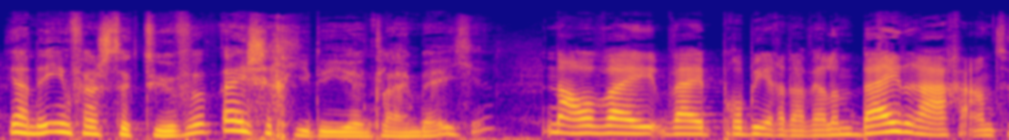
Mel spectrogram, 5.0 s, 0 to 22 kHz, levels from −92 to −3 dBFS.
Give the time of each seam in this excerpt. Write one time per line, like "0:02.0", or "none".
none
